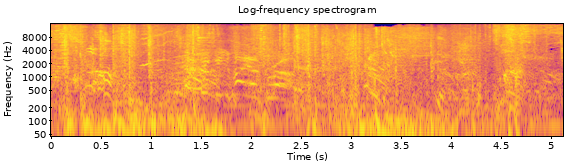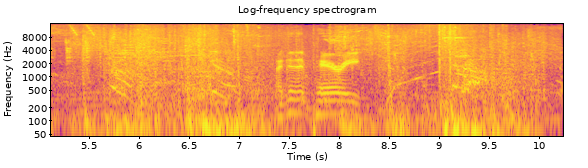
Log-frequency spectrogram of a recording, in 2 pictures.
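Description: Blades clang and swish.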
